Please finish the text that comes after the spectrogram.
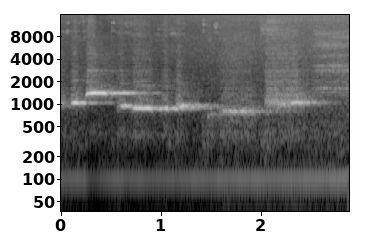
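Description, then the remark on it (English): A person whistles a short, wavering melody, the pure tone sliding between a few notes over a low steady hum, with no talking. “I think Bet365 musically could have just whistled.”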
